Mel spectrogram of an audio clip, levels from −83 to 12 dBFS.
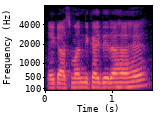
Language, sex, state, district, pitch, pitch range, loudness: Hindi, male, Assam, Kamrup Metropolitan, 160 Hz, 155-165 Hz, -14 LUFS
